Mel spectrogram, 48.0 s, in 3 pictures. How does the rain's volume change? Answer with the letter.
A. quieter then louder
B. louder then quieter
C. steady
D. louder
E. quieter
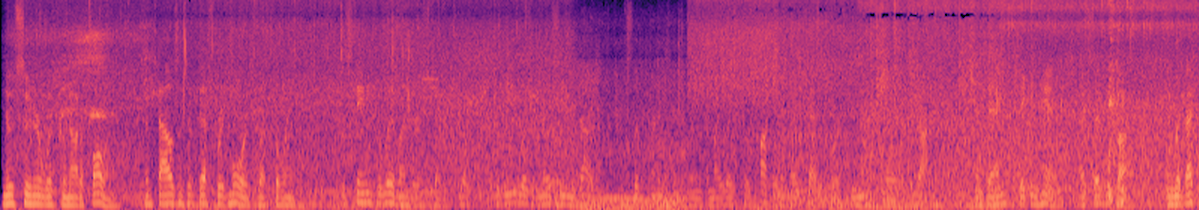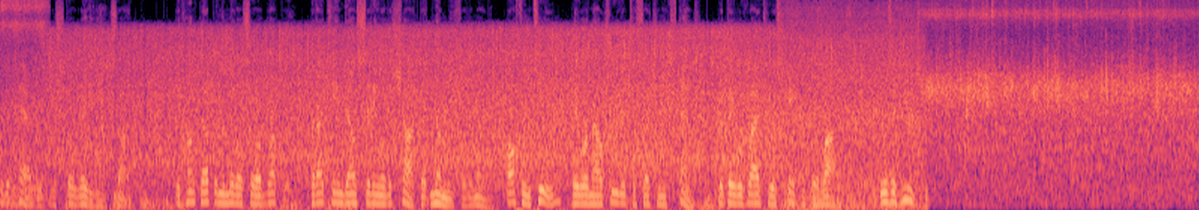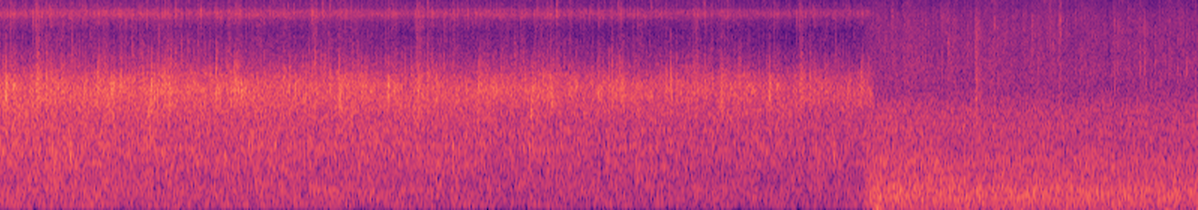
B.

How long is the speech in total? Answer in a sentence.
The speech can be heard for 28 seconds in total.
